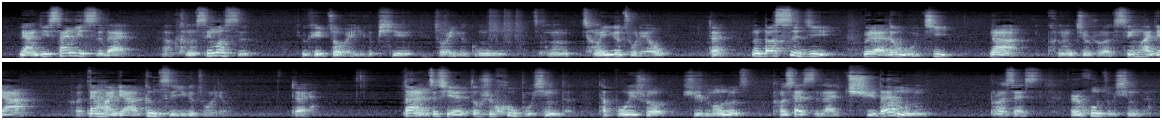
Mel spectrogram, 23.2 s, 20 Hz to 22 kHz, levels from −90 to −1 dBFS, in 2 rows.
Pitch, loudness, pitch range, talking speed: 320 Hz, -18 LUFS, 280-335 Hz, 275 characters per minute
